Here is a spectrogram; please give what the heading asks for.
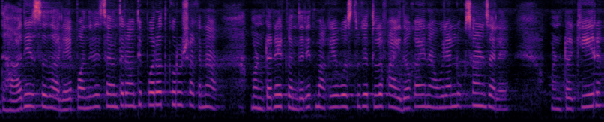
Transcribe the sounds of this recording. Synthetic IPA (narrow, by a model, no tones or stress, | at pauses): d̪ʱad̪iʋsəd͡zʱalepənd̪ɾəd̪iʋsanənt̪əɾjãw̃t̪ipəɾət̪kəɾuːɕəkna | m̤əɳʈ̪ənekənt̪əɾiːt̪m̤akeʋəst̪uːɡet̪ləfajd̪əkajnauljãnluksaɳd͡zʱale | m̤əɳʈ̪əkiːɾ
